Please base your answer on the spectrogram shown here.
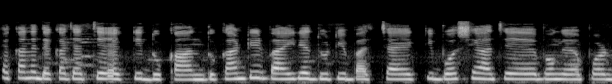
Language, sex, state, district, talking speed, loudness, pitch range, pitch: Bengali, female, Assam, Hailakandi, 135 wpm, -15 LUFS, 240-260 Hz, 250 Hz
